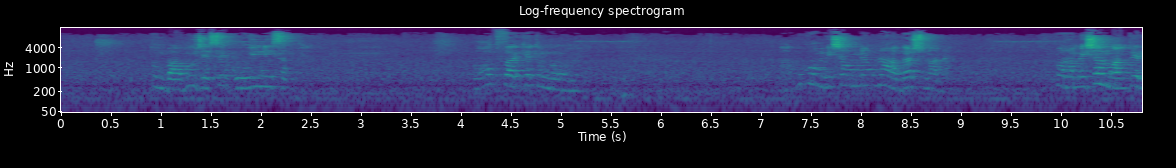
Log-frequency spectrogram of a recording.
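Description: A young woman speaks tensely nearby.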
